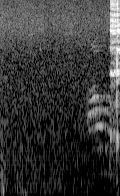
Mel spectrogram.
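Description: Near silence: room tone, with a brief, faint, high-pitched squeak near the end.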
